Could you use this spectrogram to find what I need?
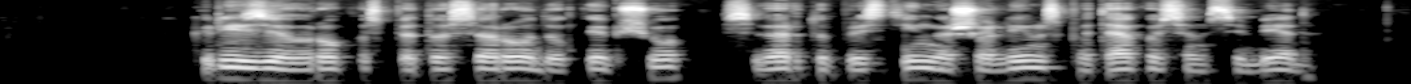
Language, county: Lithuanian, Telšiai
